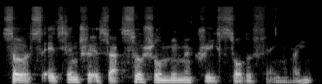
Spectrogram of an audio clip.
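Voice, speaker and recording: Husky-voiced Welsh man, reflective. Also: deep voice, very animated, fairly quick, a little mellow. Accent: Welsh, with northern English and Canadian traces. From Wales. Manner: earnest, musing, often asks "right?". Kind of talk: reflective conversational interview.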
